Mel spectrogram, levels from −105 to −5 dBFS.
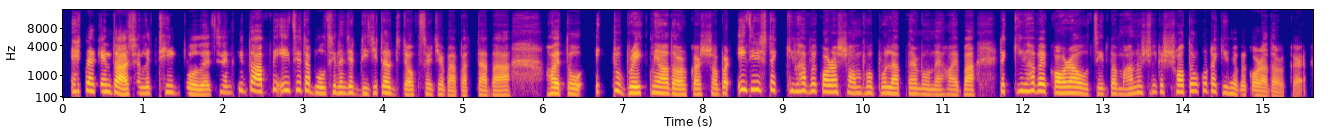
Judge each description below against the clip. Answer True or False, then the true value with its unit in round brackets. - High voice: True (215 Hz)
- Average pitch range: False (5.8 semitones)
